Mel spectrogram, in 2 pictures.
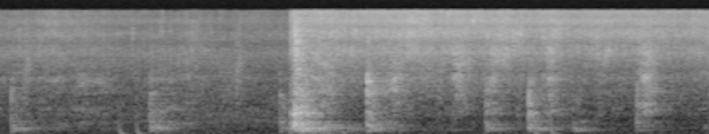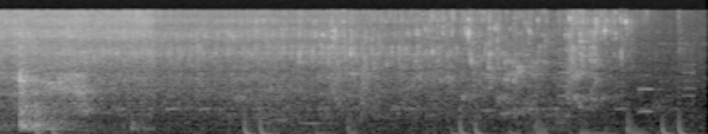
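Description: Thick curry masala frying and sizzling in a nonstick pan while a wooden spatula stirs and scrapes it in repeated strokes. The sizzle gets suddenly louder about two seconds in.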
